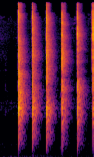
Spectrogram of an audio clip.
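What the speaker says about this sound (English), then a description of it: "applause to Riot Games, applause to League of Legends" One person claps six times at an even, brisk pace. The claps are sharp and close to the microphone, each ringing briefly against an otherwise quiet background.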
